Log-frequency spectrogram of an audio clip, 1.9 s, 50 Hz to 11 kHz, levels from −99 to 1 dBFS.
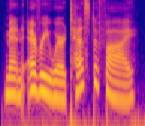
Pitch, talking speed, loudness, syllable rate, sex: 200 Hz, 95 wpm, -17 LUFS, 5.2 syllables/s, female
